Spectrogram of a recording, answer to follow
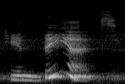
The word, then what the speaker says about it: invent: Next one. Invent. Invent. The accent is on the second syllable.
